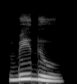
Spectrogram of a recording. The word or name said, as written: ಬಿದು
